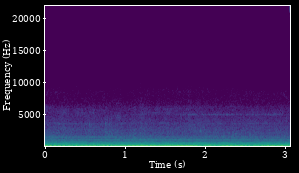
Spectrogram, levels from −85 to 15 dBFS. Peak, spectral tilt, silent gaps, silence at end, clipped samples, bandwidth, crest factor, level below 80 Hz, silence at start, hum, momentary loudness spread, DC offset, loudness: -4 dBFS; -11 dB/octave; none; 0 s; under 0.1%; 2.2 kHz; 10 dB; -16 dBFS; 0 s; none; 4 LU; under 0.1%; -19 LUFS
